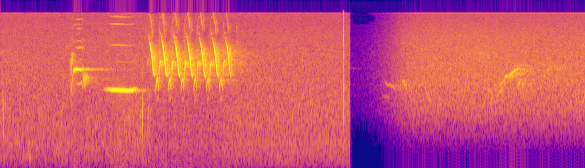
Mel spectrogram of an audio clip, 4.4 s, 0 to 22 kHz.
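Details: An Eastern towhee sings at Rondeau Park, June 2013: two clear introductory notes followed by a fast, buzzy trill of about seven repeated notes, against a soft hiss.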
